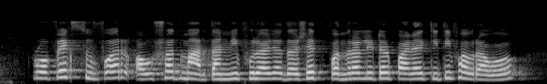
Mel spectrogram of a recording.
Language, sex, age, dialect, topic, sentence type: Marathi, male, 31-35, Varhadi, agriculture, question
